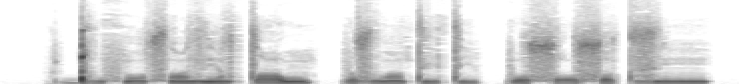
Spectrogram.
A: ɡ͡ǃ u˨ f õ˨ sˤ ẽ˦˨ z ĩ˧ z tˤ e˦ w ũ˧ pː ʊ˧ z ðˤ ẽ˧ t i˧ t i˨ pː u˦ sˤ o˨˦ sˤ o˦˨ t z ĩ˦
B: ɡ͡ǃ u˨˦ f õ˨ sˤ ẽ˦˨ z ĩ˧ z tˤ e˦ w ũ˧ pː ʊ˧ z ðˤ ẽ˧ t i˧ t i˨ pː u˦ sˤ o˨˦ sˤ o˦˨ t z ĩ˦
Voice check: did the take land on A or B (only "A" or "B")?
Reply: A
